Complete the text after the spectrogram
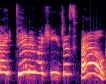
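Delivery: high, loud pleading protest, slowed; defensive self. Retold or imitated. Owner defending herself to brother, high pleading voice. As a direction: plead innocence in a squeaky voice. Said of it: "I was like".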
